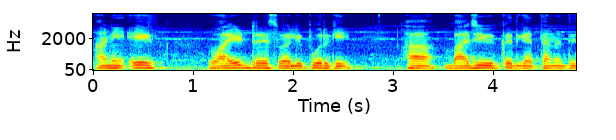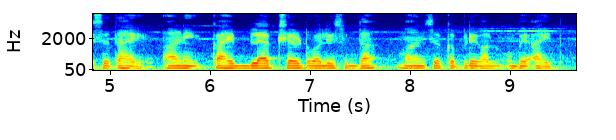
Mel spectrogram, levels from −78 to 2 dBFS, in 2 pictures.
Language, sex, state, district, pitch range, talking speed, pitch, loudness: Marathi, male, Maharashtra, Pune, 120-130 Hz, 145 wpm, 125 Hz, -16 LUFS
